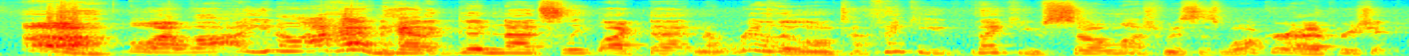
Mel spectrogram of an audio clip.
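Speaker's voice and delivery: put-on high-pitched, thick Appalachian accent; Chuck's Appalachian accent. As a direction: stretch and thank her in a high Appalachian twang. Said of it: "you sound like fucking Chuck".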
